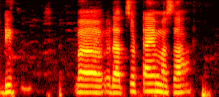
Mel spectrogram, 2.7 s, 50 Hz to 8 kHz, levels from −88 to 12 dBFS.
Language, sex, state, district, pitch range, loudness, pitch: Konkani, female, Goa, North and South Goa, 195-230 Hz, -16 LUFS, 205 Hz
